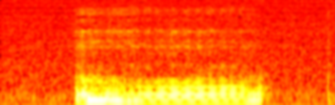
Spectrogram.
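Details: Pug named Ridley asleep and snoring in a comfy blanket: a single drawn-out, droning snore over a second long with stacked even harmonics, rising slightly at the start and ending abruptly, in a quiet small room.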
